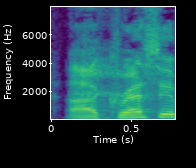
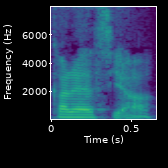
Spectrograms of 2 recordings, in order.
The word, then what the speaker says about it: Karesia: if I'm meeting someone, because in Spanish it's pronounced Karesia, so I've just kind of learned to respond to different versions of my name depending on what culture I'm. Okay. Well, Karesia Batan, who's actually Filipino, not Hispanic, is here.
